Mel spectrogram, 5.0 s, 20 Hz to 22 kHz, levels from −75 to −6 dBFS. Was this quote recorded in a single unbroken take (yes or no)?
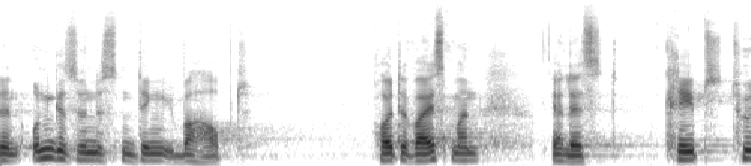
no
